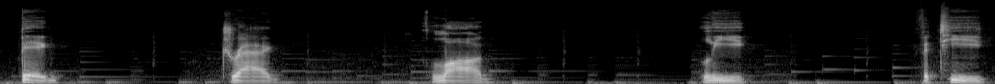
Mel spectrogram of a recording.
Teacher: there needs to be this sort of little voice sound there because if you don't have that little bit of voice as you cut off the sound it's going to sound more like a k glottal stop k we don't want that of course if we connect them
